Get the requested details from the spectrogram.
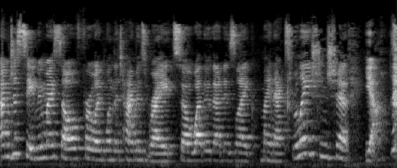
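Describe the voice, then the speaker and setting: Amid noticeable background noise and audible room echo, a woman speaks in a fairly high, animated voice with ordinary pitch variation. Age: 20s. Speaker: influencer and performer. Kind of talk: casual chat. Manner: loud.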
